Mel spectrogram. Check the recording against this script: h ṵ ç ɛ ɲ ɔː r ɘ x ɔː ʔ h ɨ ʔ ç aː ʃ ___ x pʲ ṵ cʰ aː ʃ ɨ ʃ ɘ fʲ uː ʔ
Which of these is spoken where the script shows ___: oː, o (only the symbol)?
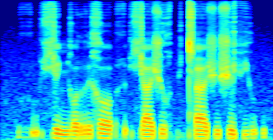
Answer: o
